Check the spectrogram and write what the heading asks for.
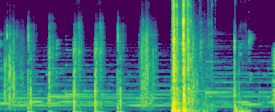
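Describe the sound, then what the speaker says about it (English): In the video game Graveyard Keeper, a gate makes a series of wooden thunks and knocks, a slow irregular sequence of hits followed by one louder rattling bang and a few softer knocks. "What's that sound? Damn gate."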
